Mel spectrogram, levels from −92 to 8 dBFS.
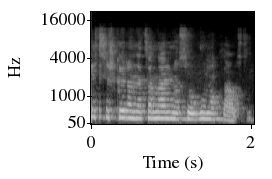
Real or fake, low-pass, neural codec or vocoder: fake; 14.4 kHz; vocoder, 48 kHz, 128 mel bands, Vocos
